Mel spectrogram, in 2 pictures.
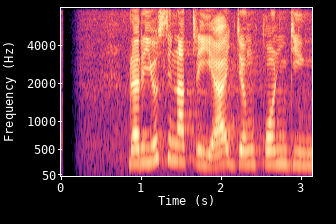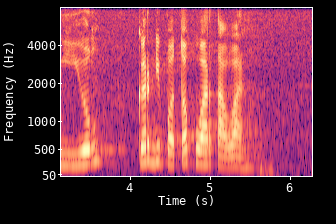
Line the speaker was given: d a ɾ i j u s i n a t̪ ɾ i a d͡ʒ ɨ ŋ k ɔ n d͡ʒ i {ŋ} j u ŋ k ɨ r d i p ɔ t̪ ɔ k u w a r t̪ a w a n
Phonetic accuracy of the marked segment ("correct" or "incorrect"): correct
